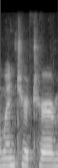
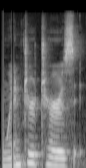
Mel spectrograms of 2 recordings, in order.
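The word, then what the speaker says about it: Winterthur: linda eaton for the winter term museum uh in 20 2007 she wrote uh selections from the winter third winter tour i think it's pronounced winterter collection um winterter does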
